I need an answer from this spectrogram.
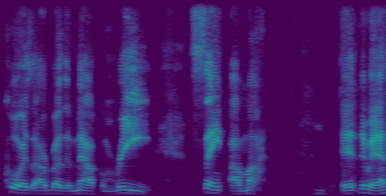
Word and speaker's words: St. Amant: Rouge, and of course our brother Malcolm Reed, St. Amant.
